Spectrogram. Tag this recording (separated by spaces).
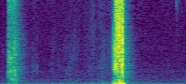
flesh rip tear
